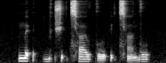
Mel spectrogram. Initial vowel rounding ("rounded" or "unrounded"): unrounded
